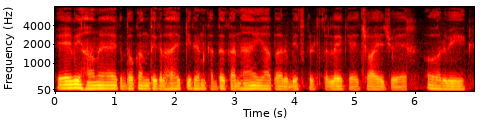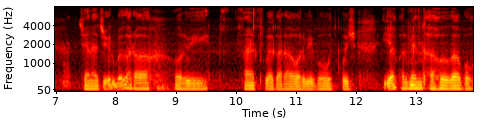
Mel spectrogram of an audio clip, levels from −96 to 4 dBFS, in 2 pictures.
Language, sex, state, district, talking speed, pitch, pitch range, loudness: Hindi, male, Jharkhand, Jamtara, 155 wpm, 95 Hz, 90-105 Hz, -31 LUFS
